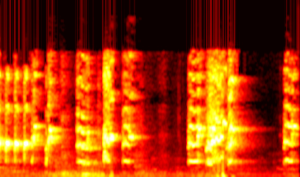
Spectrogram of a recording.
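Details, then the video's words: Java sparrow song, meant to prompt pet birds into mating: bursts of bright, clicking chirps in quick clusters, separated by short pauses, with a final brief chirp. "تغريد روز / صوت روز/حفزطيورك علي التزاوج"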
